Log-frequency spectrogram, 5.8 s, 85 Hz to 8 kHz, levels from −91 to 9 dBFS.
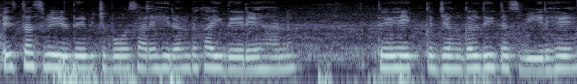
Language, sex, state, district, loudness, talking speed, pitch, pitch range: Punjabi, female, Punjab, Kapurthala, -14 LUFS, 175 wpm, 195 Hz, 195-200 Hz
